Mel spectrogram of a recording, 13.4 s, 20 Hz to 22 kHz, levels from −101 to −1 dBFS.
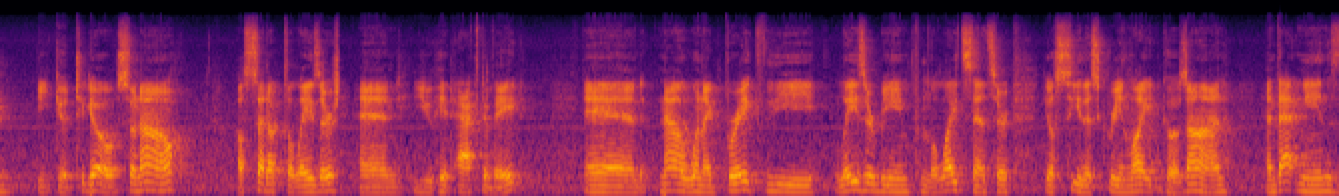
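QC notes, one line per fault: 6.64, 8.22–8.29, 9.90–9.92 and 11.71–11.78 s, lost LE Audio frames: short dropouts of about 15 ms at 6.64 and 9.90 and longer 60 ms ones at 8.22 and 11.71, which fits 7.5 ms LC3 frames. The decoder fills each gap by replaying the last spectrum with scrambled signs, so tones smear into noise and the longer gaps fade down instead of cutting off.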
